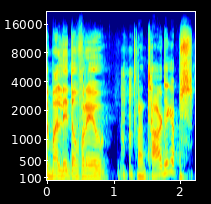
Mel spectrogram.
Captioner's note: speaking In Foreign Language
